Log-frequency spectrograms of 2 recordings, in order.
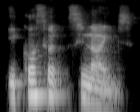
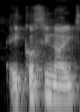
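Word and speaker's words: eicosanoids: medius is unknown and ecosynods sorry i cannot pronounce this name echocenoids is the correct name so general generally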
